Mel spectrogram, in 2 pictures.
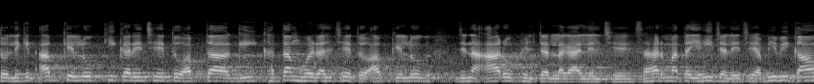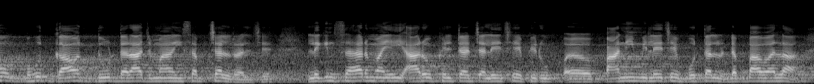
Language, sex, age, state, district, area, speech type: Maithili, male, 18-30, Bihar, Purnia, urban, spontaneous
